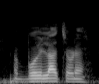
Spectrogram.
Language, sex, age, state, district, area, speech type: Santali, male, 18-30, West Bengal, Malda, rural, spontaneous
